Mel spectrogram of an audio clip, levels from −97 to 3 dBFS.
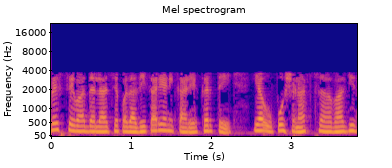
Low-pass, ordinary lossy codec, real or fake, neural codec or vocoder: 3.6 kHz; none; real; none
